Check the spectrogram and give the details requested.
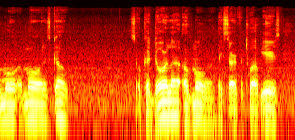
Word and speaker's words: Kedorlaomer: And all the kings of the cities of the plains had served Kedorlaomer for 12 years. And they spell it K-E-D-O-R-L-A, apostrophe O-M-E-R. So you kind of hear that Omer or Amor.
